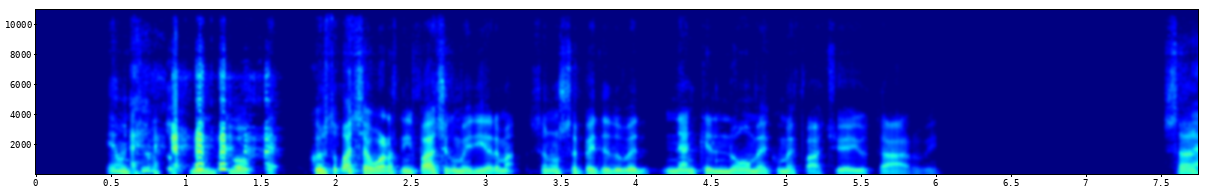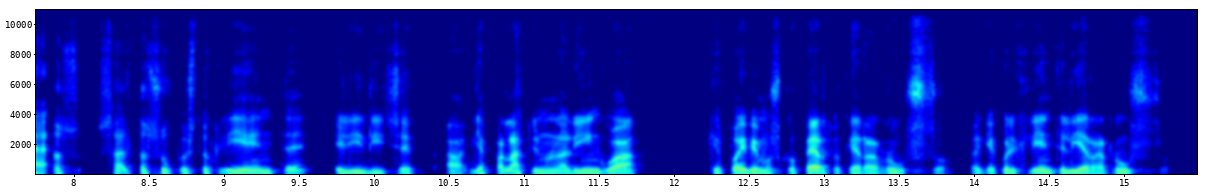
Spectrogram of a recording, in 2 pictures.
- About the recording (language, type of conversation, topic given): Italian, podcast, Mi racconti di una volta in cui ti sei perso durante un viaggio: che cosa è successo?
- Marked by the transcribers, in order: laugh; tapping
